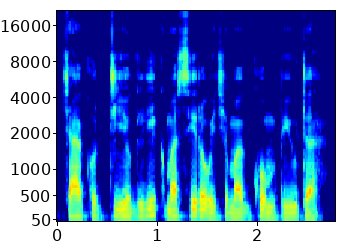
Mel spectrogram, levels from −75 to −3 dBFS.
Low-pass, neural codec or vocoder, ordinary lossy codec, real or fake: none; none; none; real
